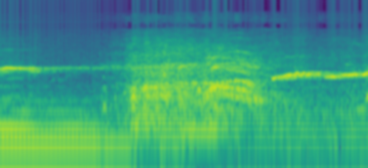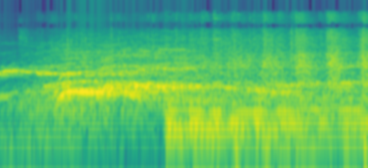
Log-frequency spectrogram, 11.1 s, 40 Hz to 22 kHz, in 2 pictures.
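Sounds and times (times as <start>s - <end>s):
person whistling: 0.0s - 1.4s, 4.0s - 6.3s.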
